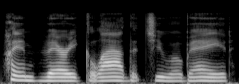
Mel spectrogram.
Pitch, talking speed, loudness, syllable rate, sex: 170 Hz, 175 wpm, -15 LUFS, 4.3 syllables/s, female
